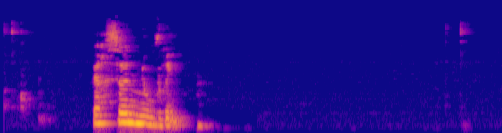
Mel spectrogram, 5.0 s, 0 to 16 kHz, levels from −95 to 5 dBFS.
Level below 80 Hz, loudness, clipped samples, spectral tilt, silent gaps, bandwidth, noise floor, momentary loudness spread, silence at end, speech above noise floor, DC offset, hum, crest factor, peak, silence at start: -70 dBFS; -20 LUFS; under 0.1%; -6 dB/octave; none; 9 kHz; -84 dBFS; 14 LU; 3 s; 64 dB; under 0.1%; none; 20 dB; -6 dBFS; 0.95 s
